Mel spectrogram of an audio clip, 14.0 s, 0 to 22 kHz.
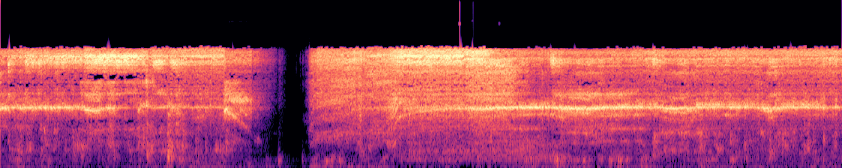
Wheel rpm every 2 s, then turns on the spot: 230, 200, 10, 140, 220, 230, 230.
none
